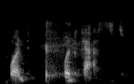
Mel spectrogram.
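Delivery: slow PODCAST with a rounded first vowel; savoured mimicry of accented "podcast"; imitating host's pronunciation. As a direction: draw out "pod", then "podcast", copying the host. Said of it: "I love how you say podcast".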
